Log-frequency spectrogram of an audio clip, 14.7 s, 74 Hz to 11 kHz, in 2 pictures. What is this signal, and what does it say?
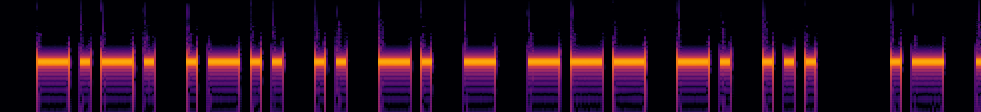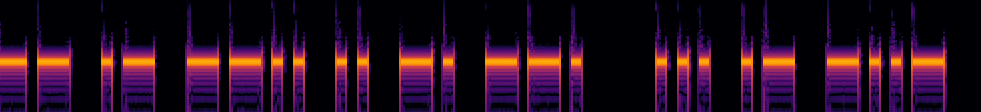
Morse code, heard as a keyed tone, about 15 wpm, 700 Hz. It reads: CLINTONS AMAZING SAX
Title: Pangram Challenge v2 - 15wpm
